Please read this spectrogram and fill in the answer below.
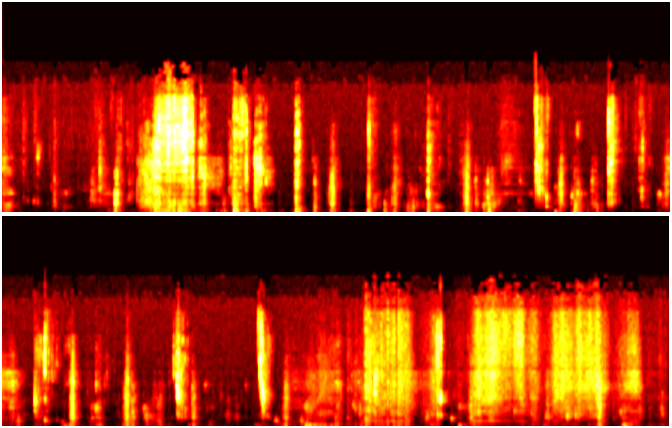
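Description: Close-miked mouth sounds of a man biting into and chewing a Burger King Whopper with an onion ring on it: crunching and many wet chewing clicks. There is a noisy stretch about two seconds in and a longer one near the end.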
